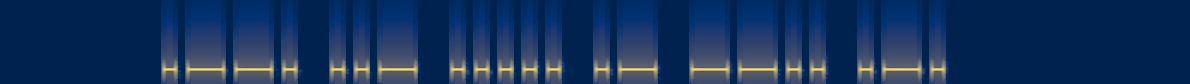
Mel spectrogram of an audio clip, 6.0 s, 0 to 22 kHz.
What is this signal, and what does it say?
Morse code, heard as a keyed tone, about 20 wpm, 700 Hz. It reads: PU5AZR
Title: DXCC-100 Call Signs - 6 Characters - Repeated 3x - 20wpm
